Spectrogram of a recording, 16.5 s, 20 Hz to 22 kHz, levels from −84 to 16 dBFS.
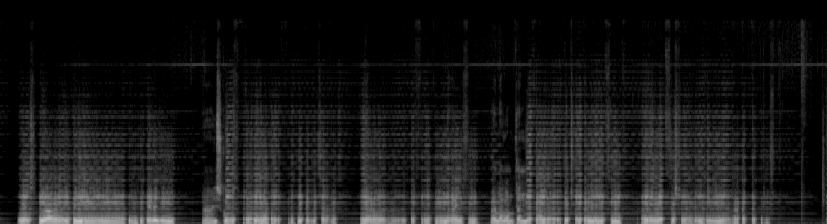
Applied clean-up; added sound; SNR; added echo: neural mask model RNNoise.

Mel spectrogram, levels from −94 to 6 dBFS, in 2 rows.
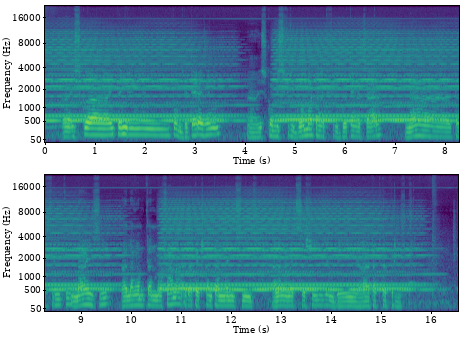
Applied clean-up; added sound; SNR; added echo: none; Harmonica; 0 dB; none.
